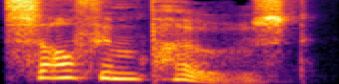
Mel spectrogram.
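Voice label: "self-imposed", British English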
